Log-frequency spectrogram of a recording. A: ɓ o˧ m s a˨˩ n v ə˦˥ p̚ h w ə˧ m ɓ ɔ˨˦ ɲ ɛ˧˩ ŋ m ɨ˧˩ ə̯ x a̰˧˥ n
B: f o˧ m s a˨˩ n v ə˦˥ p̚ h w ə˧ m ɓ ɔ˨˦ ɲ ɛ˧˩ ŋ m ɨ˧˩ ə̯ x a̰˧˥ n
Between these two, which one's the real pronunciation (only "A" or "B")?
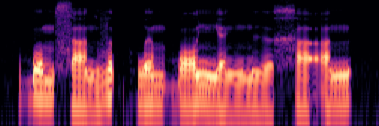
A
